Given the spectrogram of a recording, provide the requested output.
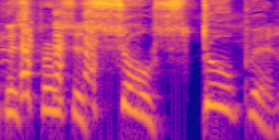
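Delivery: slow, high, laughing mock sneer; a hint of a rude drive-thru worker sneering at a customer; mock snide coworker. Worker mocking a customer on the headset, slow and high through laughter.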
